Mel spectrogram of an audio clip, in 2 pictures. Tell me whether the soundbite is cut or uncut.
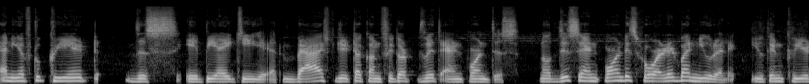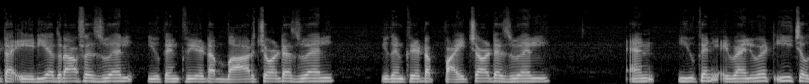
cut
